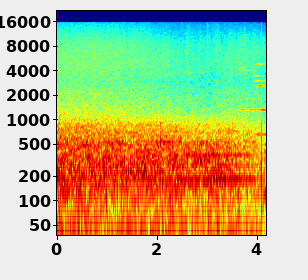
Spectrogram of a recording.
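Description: A steady, fairly loud low rumble with a faint hum running under it. It cuts off suddenly at the end.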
